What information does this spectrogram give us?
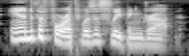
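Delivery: ordinary delivery, nothing marked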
